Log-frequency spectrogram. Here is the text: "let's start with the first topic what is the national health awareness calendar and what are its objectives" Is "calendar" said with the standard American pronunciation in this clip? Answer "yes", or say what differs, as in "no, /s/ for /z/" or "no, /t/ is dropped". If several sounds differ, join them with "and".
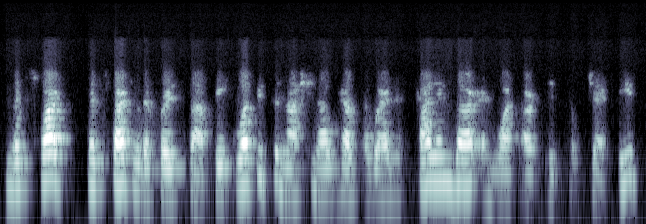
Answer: yes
